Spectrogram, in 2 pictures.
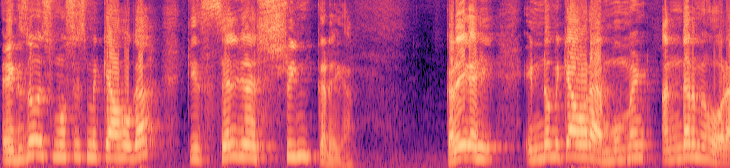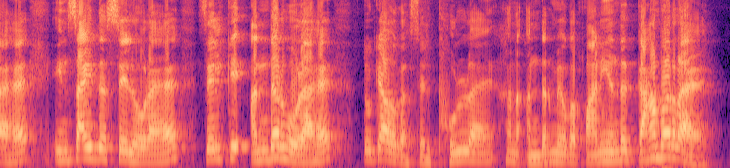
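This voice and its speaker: A man's voice: sits high, expressive, normal speed. Man teaching science, answering his own questions. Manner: repeats questions and answers them himself; mixes English science terms into his speech. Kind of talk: classroom lecture.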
